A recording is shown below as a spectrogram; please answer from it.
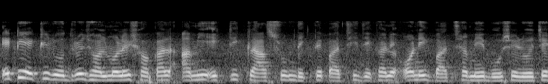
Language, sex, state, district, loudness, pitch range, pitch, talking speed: Bengali, female, Bihar, Katihar, -15 LUFS, 185-210 Hz, 200 Hz, 185 wpm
